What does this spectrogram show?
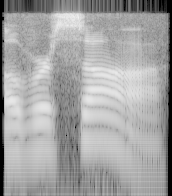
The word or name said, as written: oversaw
